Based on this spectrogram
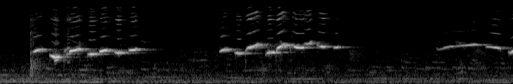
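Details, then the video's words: White-rumped shama, Medan type, singing without an opponent: three bursts of fluid, clear whistled phrases with quick up-and-down slurs, separated by short pauses. "KICAUAN BURUNG MURAI BATU MEDAN TANPA LAWAN"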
